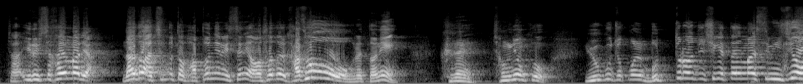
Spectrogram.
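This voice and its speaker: A man teaching a literature exam lesson, asking the class rhetorical questions and acting out quoted lines. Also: sits high. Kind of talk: exam prep lecture.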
